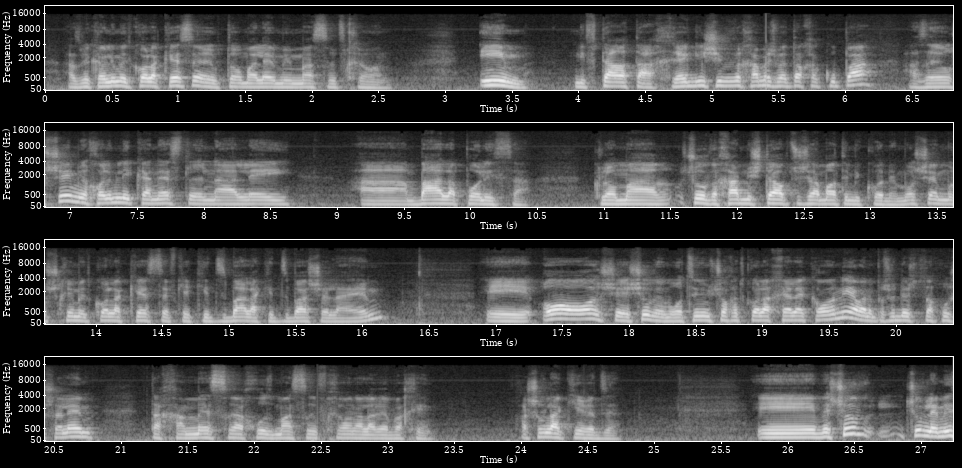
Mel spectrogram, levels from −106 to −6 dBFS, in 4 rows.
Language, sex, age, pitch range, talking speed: Hebrew, male, 30-49, 125-160 Hz, 150 wpm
